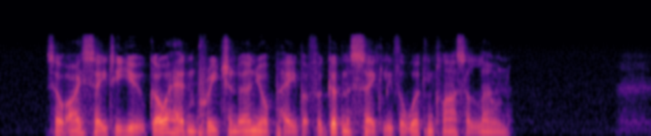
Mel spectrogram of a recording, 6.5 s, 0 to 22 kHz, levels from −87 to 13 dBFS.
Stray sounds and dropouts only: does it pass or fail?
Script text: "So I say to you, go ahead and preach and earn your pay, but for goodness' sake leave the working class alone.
pass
